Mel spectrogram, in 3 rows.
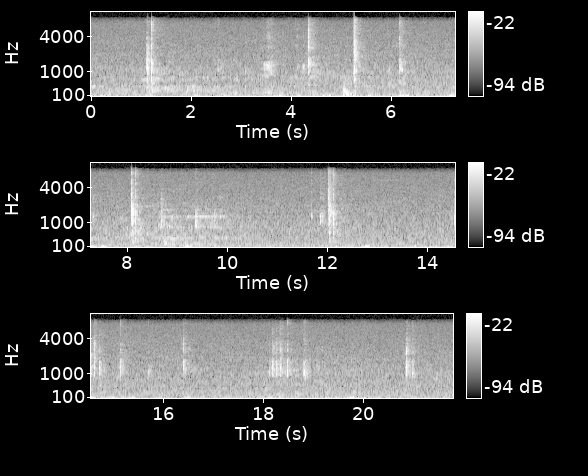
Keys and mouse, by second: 1.9 click, 2.8 right click, 4.4 g, 9.2 ctrl+right click, 9.8 g, 12.7-14.5 middle drag, 14.5 a, 14.6 a, 14.8 middle click, 15.5 ctrl+Right, 15.7 middle click, 16.4 g, 17.7 middle click, 18.1 a, 18.3 a, 18.8 ctrl+Right, 19.1 g, 20.9 r.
